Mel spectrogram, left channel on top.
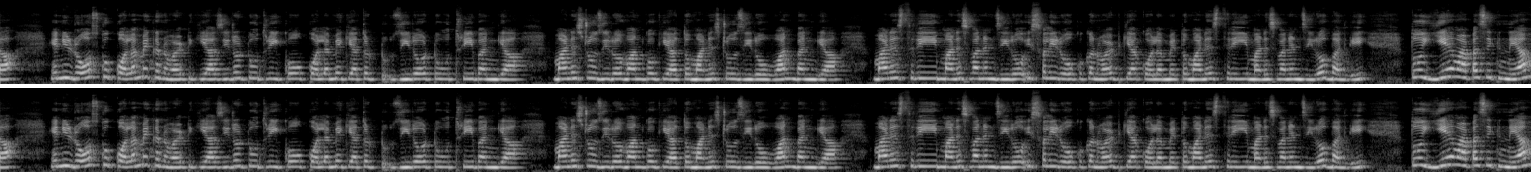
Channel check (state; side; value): identical; both; correlation 1.00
